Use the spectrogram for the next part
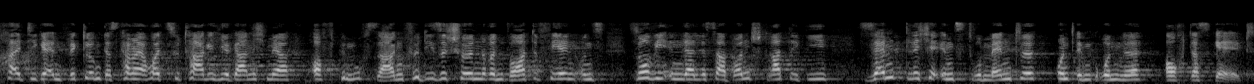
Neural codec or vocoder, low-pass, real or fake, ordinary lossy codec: none; 7.2 kHz; real; Opus, 64 kbps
